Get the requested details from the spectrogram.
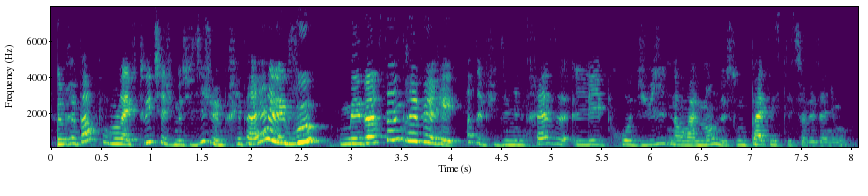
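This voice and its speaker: A woman's voice: high voice, animated, fast, hardly any pauses, sharp tone. A young woman chatting casually and playfully while doing her makeup, swearing now and then. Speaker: beauty vlogger. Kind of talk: casual get-ready-with-me chat.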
